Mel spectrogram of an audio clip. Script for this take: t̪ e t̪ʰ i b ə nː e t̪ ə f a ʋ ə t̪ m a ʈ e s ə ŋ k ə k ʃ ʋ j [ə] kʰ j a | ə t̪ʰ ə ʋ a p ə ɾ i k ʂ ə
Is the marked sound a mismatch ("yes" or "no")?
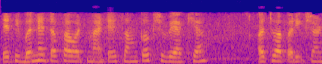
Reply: yes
